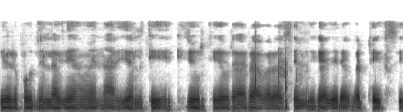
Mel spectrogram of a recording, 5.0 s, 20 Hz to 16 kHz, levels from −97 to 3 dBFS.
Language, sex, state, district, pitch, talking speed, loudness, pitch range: Hindi, male, Bihar, Araria, 85 Hz, 180 wpm, -17 LUFS, 85-90 Hz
